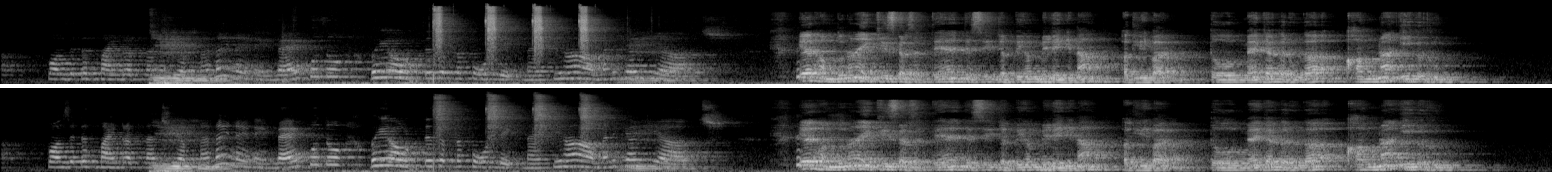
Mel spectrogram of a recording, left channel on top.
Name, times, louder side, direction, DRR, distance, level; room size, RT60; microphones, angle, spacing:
voice 1, 0.5-7.2 7.8-8.0 9.0-9.2 11.6-12.6, right 2 dB, 55° right, 4 dB, 1.2 m, -29 dB
sound 1, 1.5-8.1, left 9 dB, 65° left, 0.5 m, -29 dB
voice 2, 1.5-2.2 6.2-6.7 7.7-11.0 11.2-11.7 12.1-14.4, equal, 35° left, -3 dB, 2.8 m, -21 dB
14.0 x 5.1 x 7.2 m, 1.1 s
head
